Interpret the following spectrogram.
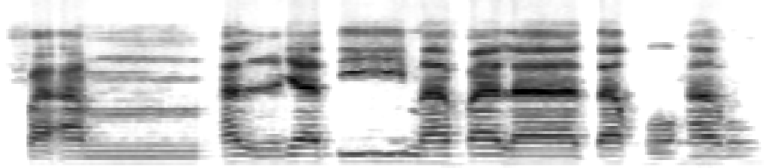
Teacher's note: Fa'ammal, ditahan dulu mimnya. Habis itu masuk ke lam. Mal ya, habis masuk ke lam, dialirkan lamnya sedikit.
